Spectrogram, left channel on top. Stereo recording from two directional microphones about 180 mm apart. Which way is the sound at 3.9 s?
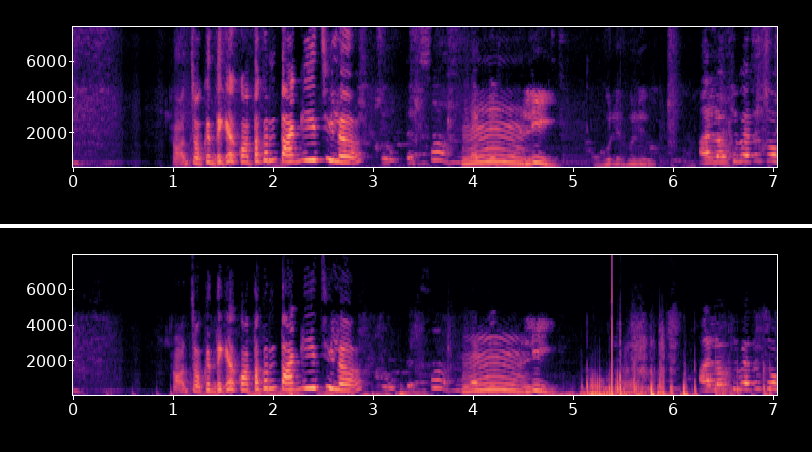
25° left (ahead or behind).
